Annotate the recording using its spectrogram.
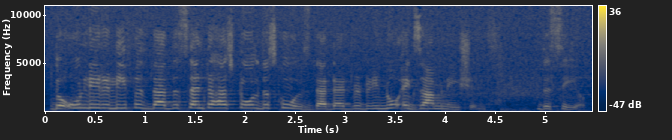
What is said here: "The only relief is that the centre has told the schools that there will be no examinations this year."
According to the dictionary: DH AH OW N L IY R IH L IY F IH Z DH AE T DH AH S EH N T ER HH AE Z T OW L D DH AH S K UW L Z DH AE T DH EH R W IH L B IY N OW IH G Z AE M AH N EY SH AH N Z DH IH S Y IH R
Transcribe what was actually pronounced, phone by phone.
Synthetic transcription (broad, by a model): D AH OW N L IY R IH L IY F IH Z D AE T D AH S EH N T ER HH AE Z T OW L D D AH S K UW L Z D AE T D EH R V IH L B IY N OW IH G Z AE M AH N EY SH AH N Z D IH S Y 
